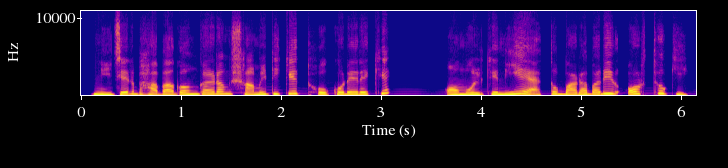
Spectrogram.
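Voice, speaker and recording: A woman narrates a literary audiobook in a measured, steady storytelling manner. Her voice sits fairly high yet sounds mellow, and she is recorded close up in a dry room. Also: dry recording.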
